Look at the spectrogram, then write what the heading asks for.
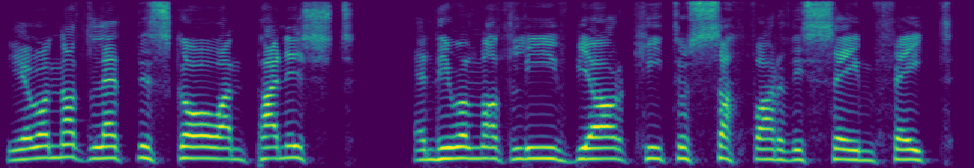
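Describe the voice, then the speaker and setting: A man playing a grave, weary old Norse warrior in an audiobook, speaking in solemn, measured, formal phrases. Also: high-pitched, little pitch movement, a bit bright, clear, resonant tone, dry recording, clean studio sound. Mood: grim. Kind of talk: audiobook character acting.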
